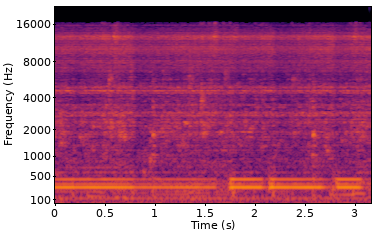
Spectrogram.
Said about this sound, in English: When it is clear that the shower is running.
